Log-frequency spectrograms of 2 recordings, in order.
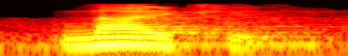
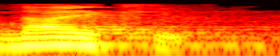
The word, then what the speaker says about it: Nike: الآن في شركة عالمية لها ثنايا وكنادر وشرابات بل شنط، NIKE وش هي؟ نايكي، هكذا تنطق نايكي، NIKE، وترجمتها آلهة النصر عند الإغريق.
